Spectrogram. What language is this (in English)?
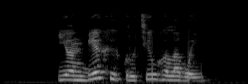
Belarusian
